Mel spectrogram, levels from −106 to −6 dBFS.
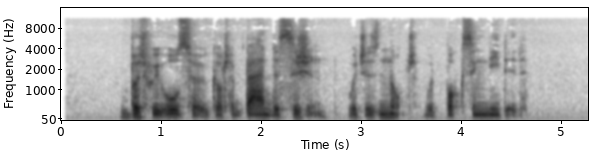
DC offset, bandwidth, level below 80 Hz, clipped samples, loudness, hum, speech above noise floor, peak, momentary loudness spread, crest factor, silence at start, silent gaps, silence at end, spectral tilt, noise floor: under 0.1%; 11.5 kHz; -58 dBFS; under 0.1%; -23 LUFS; none; 39 dB; -2 dBFS; 13 LU; 22 dB; 0.6 s; none; 0.65 s; -4 dB/octave; -62 dBFS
